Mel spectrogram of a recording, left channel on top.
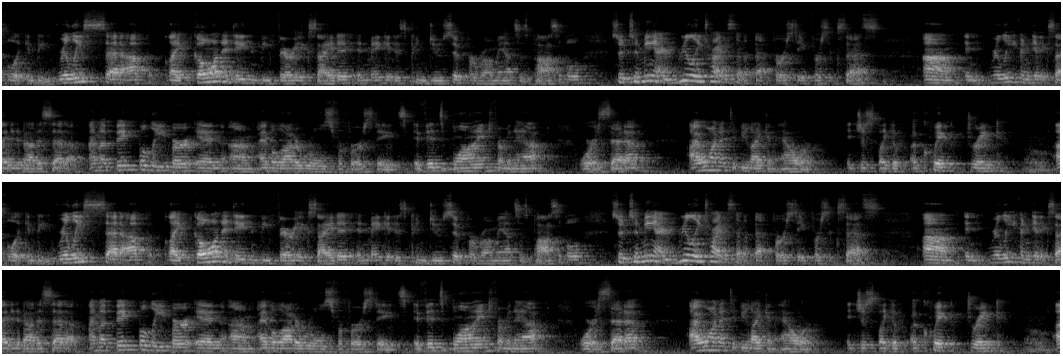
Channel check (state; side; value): noise; right; hum, 26 dB below the sound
